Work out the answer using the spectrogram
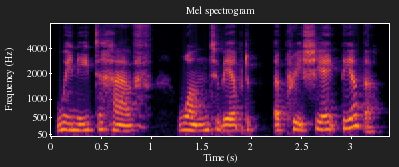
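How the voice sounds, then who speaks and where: Low, husky woman author. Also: brisk. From England, Yorkshire. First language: French. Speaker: author guest. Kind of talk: casual interview chat. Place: home in Yorkshire, remote call. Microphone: video call.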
